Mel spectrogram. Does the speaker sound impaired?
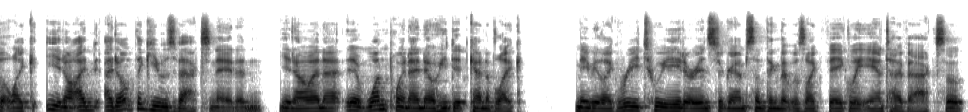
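No.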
